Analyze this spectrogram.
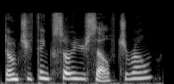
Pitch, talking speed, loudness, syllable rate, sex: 250 Hz, 205 wpm, -17 LUFS, 6.1 syllables/s, female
